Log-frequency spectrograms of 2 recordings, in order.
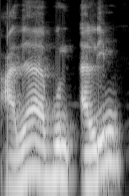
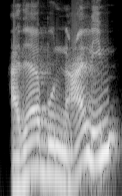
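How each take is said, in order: First: Alim starts with a plain glottal stop. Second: Alim starts with a throaty ain sound. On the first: A punishment that is very painful. The speaker calls it right. "adab yang sangat pedih" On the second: A punishment that is all-knowing. The speaker calls it wrong. "adab yang maha mengetahui"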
